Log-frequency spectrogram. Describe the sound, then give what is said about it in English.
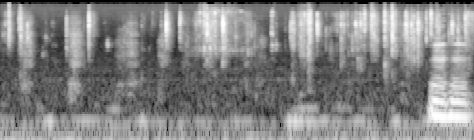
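Crisp biting and chewing of a chocolate cookie, with many small crunches and crackles in an irregular run and a louder, fuller burst near the end. “It tastes like those Keebler Stripe cookies.”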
